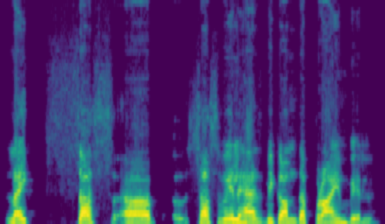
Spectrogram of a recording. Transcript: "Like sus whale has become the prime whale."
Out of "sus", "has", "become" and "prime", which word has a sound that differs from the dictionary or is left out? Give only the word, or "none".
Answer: none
